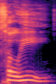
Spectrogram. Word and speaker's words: Towhid: be saying it right but teachers because it's pronounced tohi yeah but teachers be like towel head jewel and i'll be like is that how you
